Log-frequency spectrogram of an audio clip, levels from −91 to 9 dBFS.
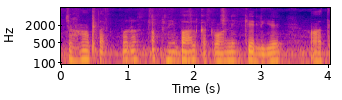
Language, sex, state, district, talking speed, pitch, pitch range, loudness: Hindi, male, Uttar Pradesh, Jalaun, 150 wpm, 115 Hz, 105-125 Hz, -20 LUFS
